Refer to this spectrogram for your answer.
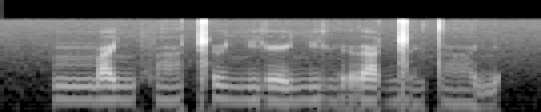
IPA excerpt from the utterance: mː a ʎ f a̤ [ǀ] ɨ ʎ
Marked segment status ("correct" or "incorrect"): incorrect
